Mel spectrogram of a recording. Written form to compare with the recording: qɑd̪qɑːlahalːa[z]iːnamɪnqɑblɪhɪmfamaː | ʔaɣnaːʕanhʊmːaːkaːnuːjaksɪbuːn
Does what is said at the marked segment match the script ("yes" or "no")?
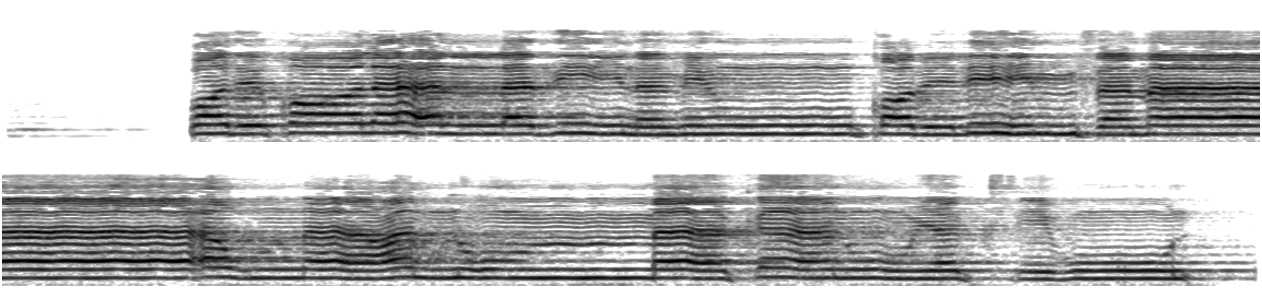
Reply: no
